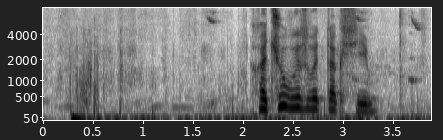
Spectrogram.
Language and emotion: Russian, neutral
